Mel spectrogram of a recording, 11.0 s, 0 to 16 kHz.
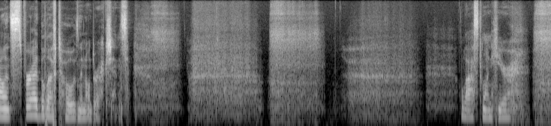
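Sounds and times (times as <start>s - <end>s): woman breathing in and out: 2.6s - 9.2s, 10.1s - 11.0s.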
